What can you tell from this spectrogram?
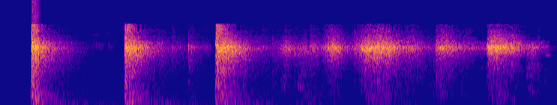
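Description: Glass showroom door being smashed in: three heavy blows about a second apart, then a longer run of crashing and rattling glass as it breaks out.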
